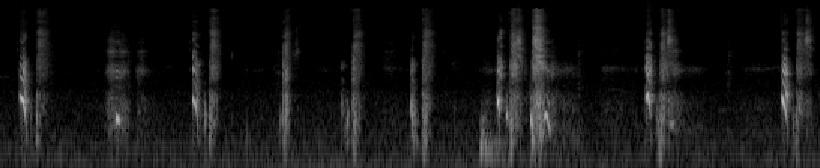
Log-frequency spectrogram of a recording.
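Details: Person with pollen-triggered sneezing, barely able to catch their breath: about ten sharp sneezes in rapid succession, roughly one per second with barely a breath between; a sneezing fit.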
